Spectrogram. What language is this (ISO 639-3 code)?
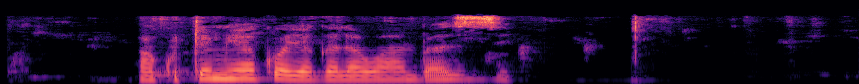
lug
